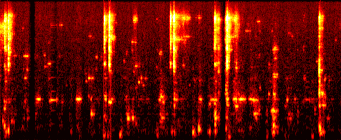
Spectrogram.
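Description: Near silence broken by faint, irregular clicks and taps.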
